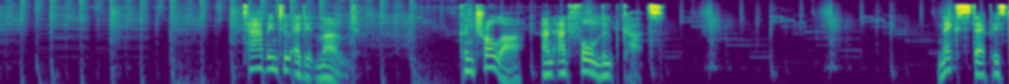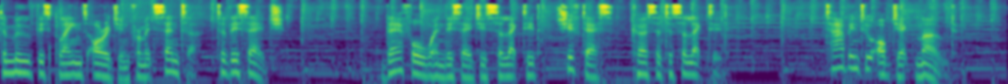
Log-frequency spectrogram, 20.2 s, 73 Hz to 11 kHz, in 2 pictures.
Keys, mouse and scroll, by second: 1.3 click, 1.7 scroll up 2, 2.6 Tab, 4.5 ctrl+r, 7.2-8.5 drag, 9.5 click, 10.0-12.4 drag, 13.9 click, 15.6 shift+s, 18.5 Tab.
